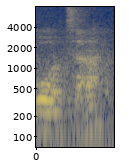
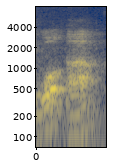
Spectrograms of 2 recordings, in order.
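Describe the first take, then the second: First: The middle T sound is clearly pronounced. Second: The middle T sound is dropped. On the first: The speaker calls it right. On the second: The speaker calls it wrong.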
